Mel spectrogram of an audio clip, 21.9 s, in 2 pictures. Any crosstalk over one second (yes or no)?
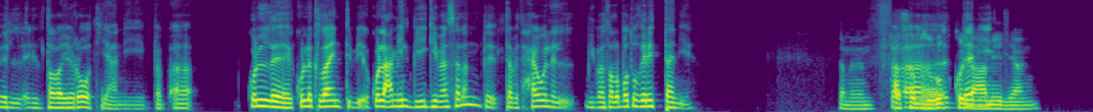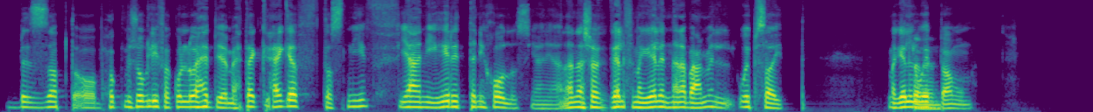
yes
